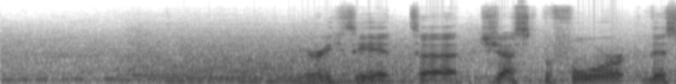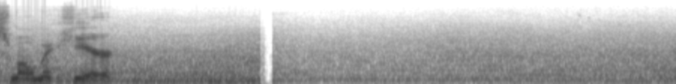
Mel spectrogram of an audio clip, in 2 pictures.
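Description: A race car engine drones steadily in the iRacing sim at Barber Motorsports Park during a Kamel GT Championship round, running continuously beneath a commentator's voice.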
